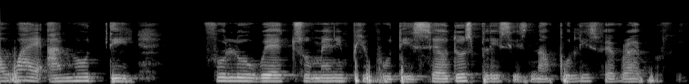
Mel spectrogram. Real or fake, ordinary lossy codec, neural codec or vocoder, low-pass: fake; none; vocoder, 44.1 kHz, 128 mel bands every 512 samples, BigVGAN v2; 7.2 kHz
